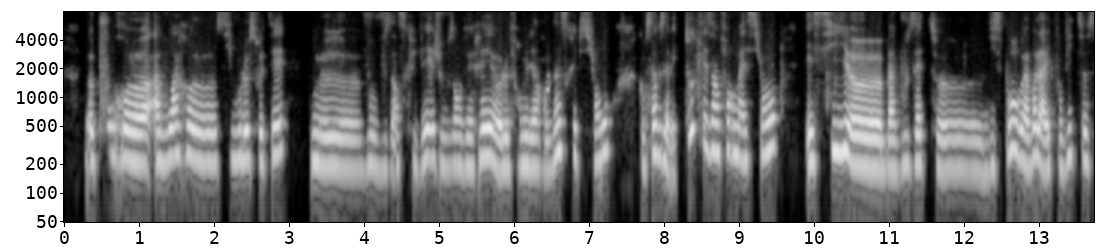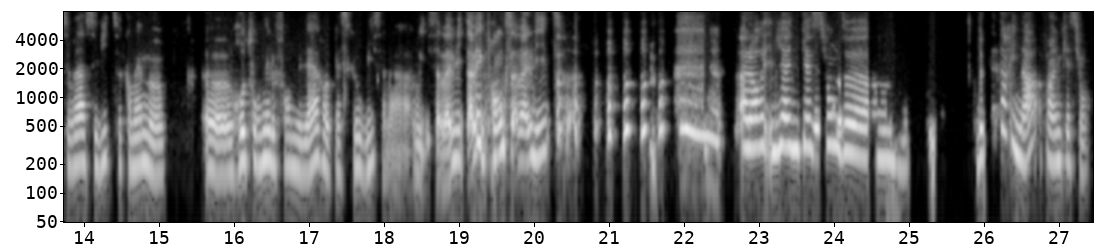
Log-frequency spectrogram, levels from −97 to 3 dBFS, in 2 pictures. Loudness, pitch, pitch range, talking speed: -16 LUFS, 225 Hz, 195-275 Hz, 165 wpm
